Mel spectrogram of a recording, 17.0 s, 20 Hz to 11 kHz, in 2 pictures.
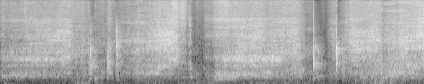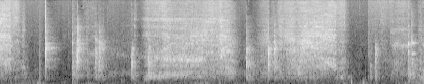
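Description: A Stanley No. 7 jointer plane's iron shaving the edge of a board in about five long strokes of two to three seconds each, with brief knocks between them as the plane is lifted and brought back. The board had a concave edge, so the blade cuts only at the high ends at first; as the hills come down, the shavings lengthen toward one continuous end-to-end cut.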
